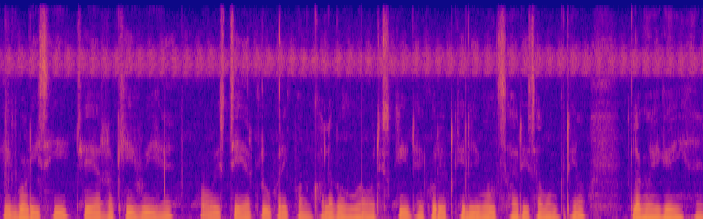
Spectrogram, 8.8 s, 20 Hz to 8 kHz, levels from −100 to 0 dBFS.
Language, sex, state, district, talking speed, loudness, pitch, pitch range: Hindi, male, Maharashtra, Nagpur, 190 wpm, -35 LUFS, 155 Hz, 150-160 Hz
